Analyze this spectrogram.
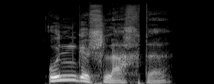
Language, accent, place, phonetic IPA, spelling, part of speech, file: German, Germany, Berlin, [ˈʊnɡəˌʃlaxtə], ungeschlachte, adjective, De-ungeschlachte.ogg
- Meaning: inflection of ungeschlacht: 1. strong/mixed nominative/accusative feminine singular 2. strong nominative/accusative plural 3. weak nominative all-gender singular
